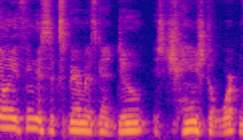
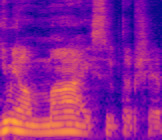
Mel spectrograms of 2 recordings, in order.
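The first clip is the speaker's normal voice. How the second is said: mocking, sarcastic, echoed repeat. Rehearsing a scene line as directed, sarcastically.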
